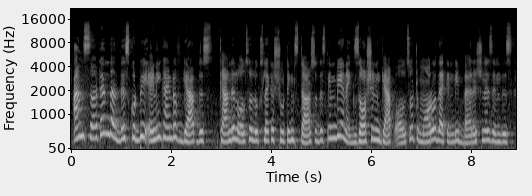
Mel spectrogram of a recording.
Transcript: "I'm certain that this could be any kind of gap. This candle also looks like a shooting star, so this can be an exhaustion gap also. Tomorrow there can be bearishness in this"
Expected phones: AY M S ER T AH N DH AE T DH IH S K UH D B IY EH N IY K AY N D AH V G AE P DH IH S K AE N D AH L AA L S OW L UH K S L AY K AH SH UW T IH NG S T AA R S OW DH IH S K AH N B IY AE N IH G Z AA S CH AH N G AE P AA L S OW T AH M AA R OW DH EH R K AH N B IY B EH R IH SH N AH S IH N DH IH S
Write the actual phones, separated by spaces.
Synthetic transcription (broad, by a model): AY M S ER T AH N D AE T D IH S K UH D B IY EH N IY K AY N D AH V G AE P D IH S K AE N D AH L AA L S OW L UH K S L AY K AH SH UW T IH NG S T AA R S OW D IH S K AH N B IY AE N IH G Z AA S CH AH N G AE P AA L S OW T AH M AA R OW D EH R K AH N B IY B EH R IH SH N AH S IH N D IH S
